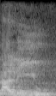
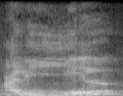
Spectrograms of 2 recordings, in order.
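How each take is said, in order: First: The word ends with a plain 'u' vowel. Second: The word ends with an 'il' sound. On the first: The speaker calls it wrong. "Bukan aliyu" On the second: The speaker calls it right. "aliyil azim"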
